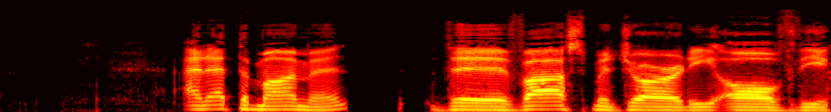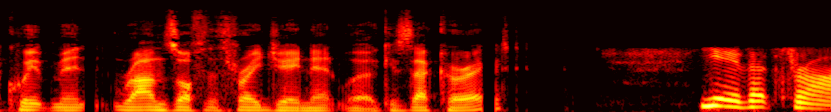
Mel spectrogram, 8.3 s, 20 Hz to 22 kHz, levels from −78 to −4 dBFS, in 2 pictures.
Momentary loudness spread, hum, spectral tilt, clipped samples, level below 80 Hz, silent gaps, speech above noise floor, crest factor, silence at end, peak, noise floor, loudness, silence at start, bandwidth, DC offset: 11 LU; none; -4.5 dB/octave; under 0.1%; -56 dBFS; 1.74-2.11 s, 4.59-4.63 s, 6.57-6.62 s, 6.79-6.97 s, 7.03-7.13 s; 36 dB; 18 dB; 0 s; -8 dBFS; -60 dBFS; -24 LUFS; 0.9 s; 15.5 kHz; under 0.1%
